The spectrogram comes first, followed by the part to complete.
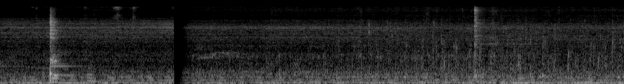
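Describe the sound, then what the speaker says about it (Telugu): Brinjal and tomato curry simmers in a pot over a low flame, giving a steady soft bubbling with a couple of brief louder clicks, heard alone. "ఇది మూగలాడుతుంది వంకాయ కూర అయితే"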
